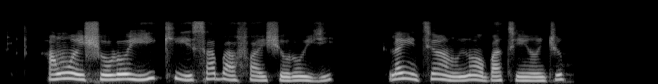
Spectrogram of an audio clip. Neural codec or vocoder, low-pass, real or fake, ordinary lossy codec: codec, 16 kHz, 2 kbps, FunCodec, trained on Chinese and English, 25 frames a second; none; fake; none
